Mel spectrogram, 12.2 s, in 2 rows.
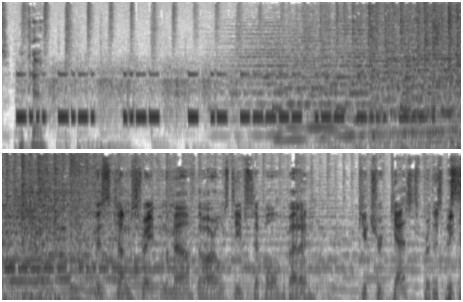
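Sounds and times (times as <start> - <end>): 
speech: 0.0 - 0.8, 7.4 - 12.2
breaking news sound effect: 0.2 - 12.2.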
